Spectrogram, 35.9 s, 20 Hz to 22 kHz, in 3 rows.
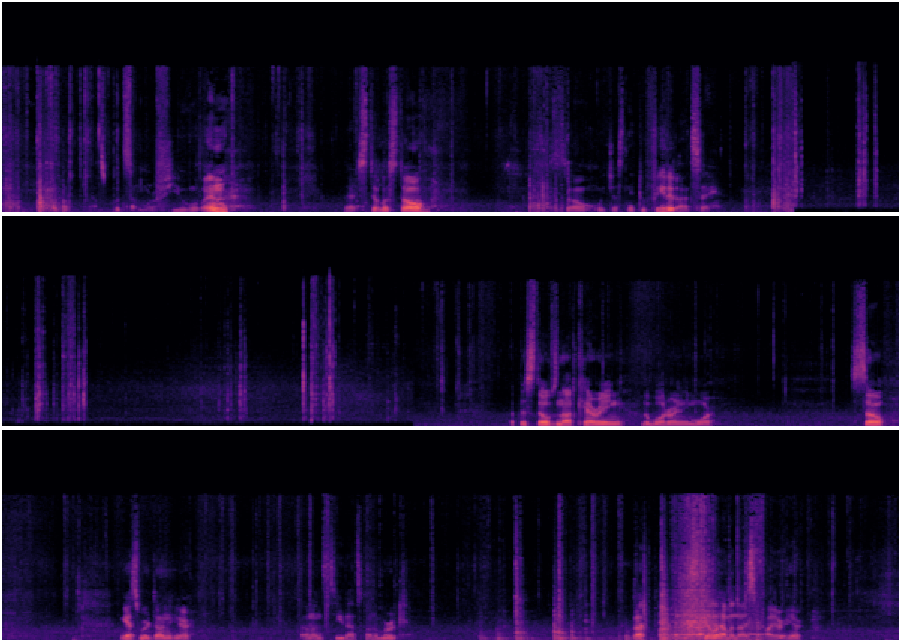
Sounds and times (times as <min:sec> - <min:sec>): Speech: 0:01.2 - 0:03.2, 0:04.6 - 0:05.7, 0:07.4 - 0:09.6, 0:18.7 - 0:21.5, 0:23.3 - 0:23.8, 0:25.5 - 0:26.5, 0:27.9 - 0:29.4, 0:32.3 - 0:34.6.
